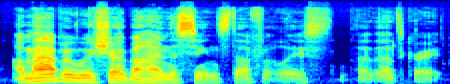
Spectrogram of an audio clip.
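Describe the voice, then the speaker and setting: A man's voice: on the low side, gravelly, dry recording, clean studio sound. A man hosting a livestream in casual chat, rambling and swearing freely as he talks. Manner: rambling, profane. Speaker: livestream host.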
